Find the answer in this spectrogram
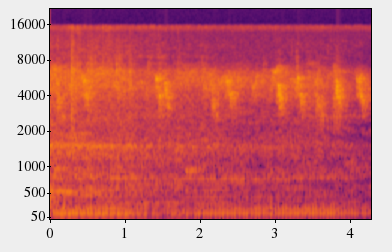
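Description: Birds chirping in short, repeated high calls over a steady low hum.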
